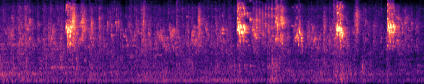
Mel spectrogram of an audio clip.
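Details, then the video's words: Noisy budgerigars whose chatter is played to prompt caged songbirds such as canaries to sing; soft background warbling broken by sharp loud squawks roughly every second or two. "Suara Burung Parkit | Parkit Gacor | Pancingan Suara Burung Parkit agar cepat bunyi"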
